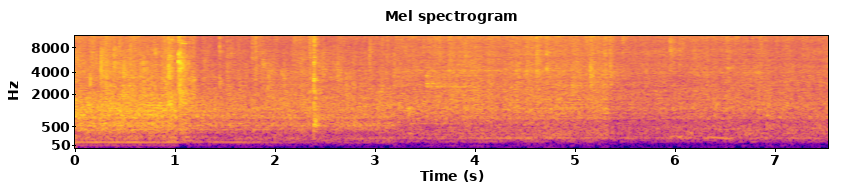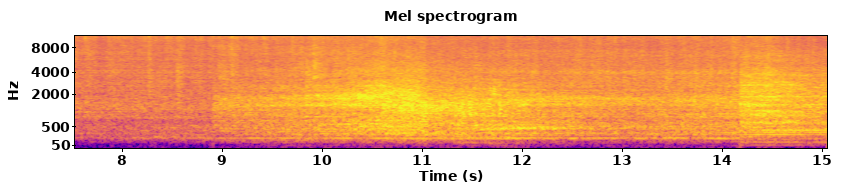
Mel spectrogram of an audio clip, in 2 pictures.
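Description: Steady sizzling hiss of takoyaki frying on a griddle, with two sharp clicks in the first few seconds. The sizzle grows louder about nine seconds in.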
